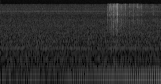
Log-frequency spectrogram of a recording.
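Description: High-voltage supply for Lichtenberg wood burning humming as it is powered up. The hum grows stronger about a second in, and a brief hiss comes near the end as current starts to burn through the wet wood.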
